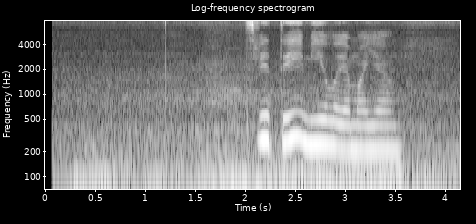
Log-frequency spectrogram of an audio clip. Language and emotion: Russian, neutral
